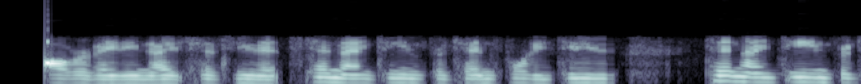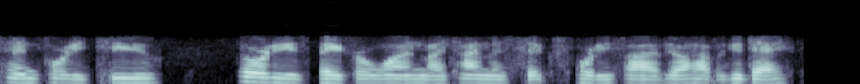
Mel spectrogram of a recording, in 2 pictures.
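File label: Raleigh Police Northeast District Dispatch, p25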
